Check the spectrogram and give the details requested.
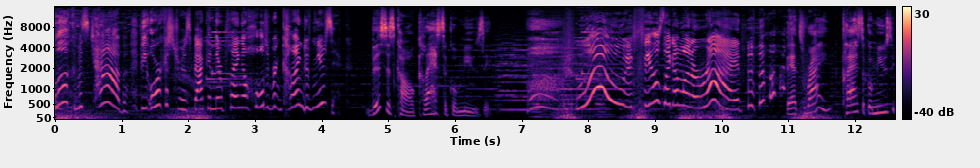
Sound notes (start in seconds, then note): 4.5 classical music playing; 7.1 gasps; 10.4 chuckles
